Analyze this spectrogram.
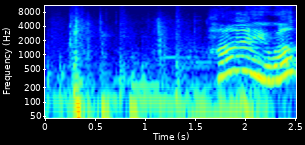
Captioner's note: door clicks; door knocks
